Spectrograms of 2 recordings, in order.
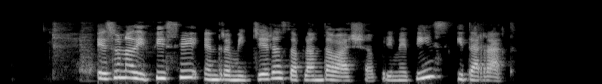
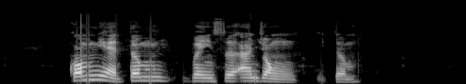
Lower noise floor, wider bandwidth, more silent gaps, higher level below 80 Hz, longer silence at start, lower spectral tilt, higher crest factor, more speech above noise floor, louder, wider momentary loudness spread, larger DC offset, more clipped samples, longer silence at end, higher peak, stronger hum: first, -87 dBFS vs -79 dBFS; second, 8 kHz vs 11 kHz; neither; about the same, -62 dBFS vs -66 dBFS; second, 0.5 s vs 0.7 s; about the same, -4.5 dB/octave vs -5 dB/octave; about the same, 16 dB vs 20 dB; first, 71 dB vs 61 dB; first, -16 LUFS vs -19 LUFS; second, 10 LU vs 13 LU; neither; neither; about the same, 1 s vs 1.1 s; about the same, -2 dBFS vs 0 dBFS; neither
